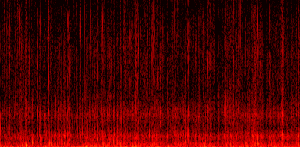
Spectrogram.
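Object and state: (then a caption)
Artificial grass being scratched. Both hands with long acrylic nails scratch and rub the blades of a synthetic plastic turf cover over a microphone. The result is a continuous, dense crackling rustle with many fast, dry ticks over a low, rumbling bed, like rain patter on a surface.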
